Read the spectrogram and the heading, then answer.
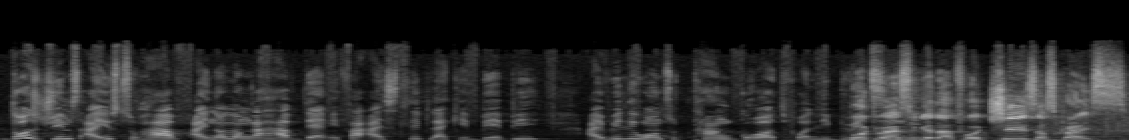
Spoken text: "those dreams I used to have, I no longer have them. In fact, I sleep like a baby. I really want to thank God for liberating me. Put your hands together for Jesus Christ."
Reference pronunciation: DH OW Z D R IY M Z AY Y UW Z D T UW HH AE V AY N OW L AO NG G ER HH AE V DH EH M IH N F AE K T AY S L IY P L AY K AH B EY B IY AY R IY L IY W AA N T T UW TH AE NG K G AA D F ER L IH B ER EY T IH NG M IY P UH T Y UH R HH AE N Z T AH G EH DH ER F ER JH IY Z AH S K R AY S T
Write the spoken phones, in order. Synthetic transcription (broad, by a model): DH OW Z D R IY M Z AY Y UW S T UW HH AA V AY N OW L AO NG G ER HH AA V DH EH M IH N F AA T AY S L IY P L AY K AH B EY B IY AY R IY L IY W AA N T T UW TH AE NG K G AA D F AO L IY B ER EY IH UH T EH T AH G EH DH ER F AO JH IY Z AH S K R AY S T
